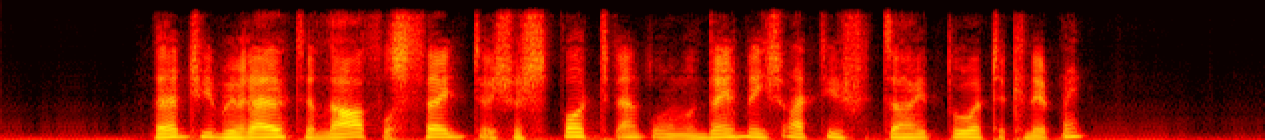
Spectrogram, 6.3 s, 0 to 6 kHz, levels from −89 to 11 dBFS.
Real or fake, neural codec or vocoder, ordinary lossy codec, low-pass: fake; codec, 16 kHz, 0.5 kbps, FreqCodec, larger model; AAC, 48 kbps; 5.4 kHz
